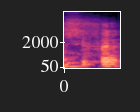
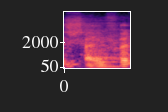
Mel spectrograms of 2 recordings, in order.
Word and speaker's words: cipher: तो ये उर्दू से लिया गया शब्द है, उर्दू में सिफर कहते हैं, अंग्रेजों ने उसका उच्चारण बदल के साइफर कर दिया है।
